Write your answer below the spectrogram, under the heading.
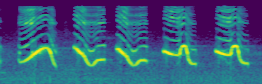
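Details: Black-throated laughingthrush delivering long, loud, clear forest-style song for training birds: five rich looping whistles about two thirds of a second apart, each rising then dipping, the last two with a sharp upward peak.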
